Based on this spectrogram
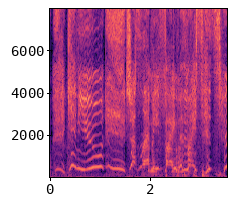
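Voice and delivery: high, drawn-out wailing plea; hammed-up frustrated crier; frustrated mock crying. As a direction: wail it in tearful exasperation. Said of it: "and I was crying".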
